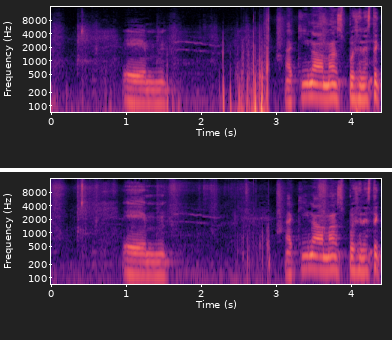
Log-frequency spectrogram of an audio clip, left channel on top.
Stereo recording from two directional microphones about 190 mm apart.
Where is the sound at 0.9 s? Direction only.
10° right (ahead or behind).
